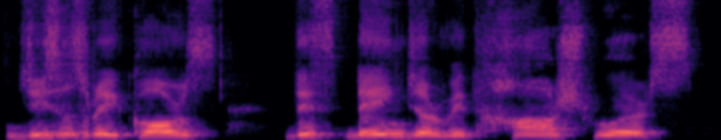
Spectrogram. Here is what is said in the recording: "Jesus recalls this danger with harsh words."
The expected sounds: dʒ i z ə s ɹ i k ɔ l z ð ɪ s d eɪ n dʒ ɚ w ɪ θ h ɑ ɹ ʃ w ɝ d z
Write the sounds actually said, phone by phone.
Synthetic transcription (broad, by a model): dʒ i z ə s ɹ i k ɔ l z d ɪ s d eɪ n dʒ ɚ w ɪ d h ɑ ɹ ʃ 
